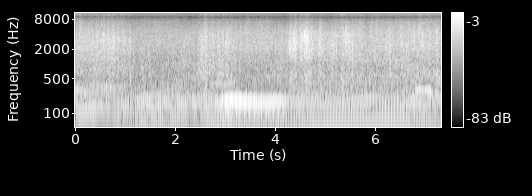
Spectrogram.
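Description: A second engine growls louder as another truck climbs over rocks.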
